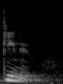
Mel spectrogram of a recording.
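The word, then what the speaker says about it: skinu (σκηνόω): The Greek word that's used in the text for lived is pronounced skinu.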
